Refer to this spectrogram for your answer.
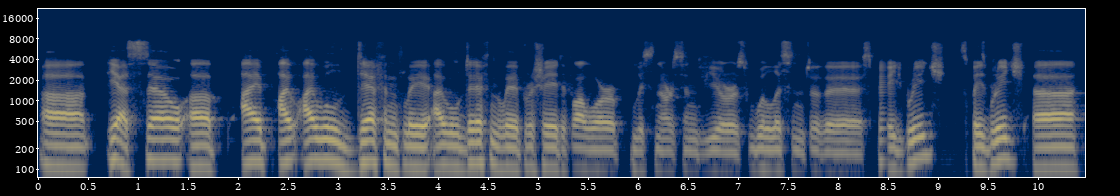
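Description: A man with a Russian accent moderating a panel in English, speaking haltingly with many pauses and repeated words. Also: fairly low pitch, dark tone, no echo. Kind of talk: hosting a panel discussion. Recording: dull, dry video call audio.

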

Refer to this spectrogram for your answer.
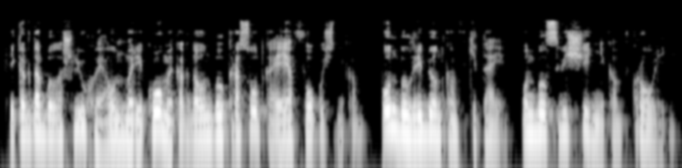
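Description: A man's voice: medium pitch, gravelly. A man doing a coldly obsessive avenger. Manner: cold, quietly obsessive. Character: calm man possessed by vengeful past-life memory.

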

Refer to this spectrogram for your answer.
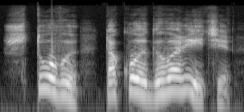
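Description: Guy doing a frantic young wife, way higher pitch, worried and shrill-ish, storybook voice, dry. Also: sing-song, slow pace, a little mellow, no room sound, muffled recording. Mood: alarmed. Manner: alarmed, pleading. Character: anxious young wife, protective.

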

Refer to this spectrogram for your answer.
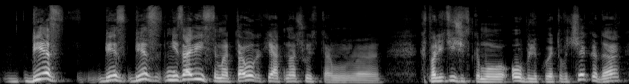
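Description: Man, late forties, from st petersburg, rambling, swears constantly, rapid speech, slightly high voice. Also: animated, darkish tone. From St Petersburg, Russia. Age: 40s. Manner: rambling, heavy swearing, many restarts and repeated words. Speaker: guest, punk poet and musician. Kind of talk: casual interview talk.

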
